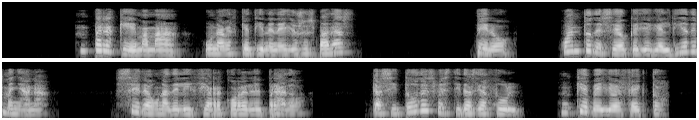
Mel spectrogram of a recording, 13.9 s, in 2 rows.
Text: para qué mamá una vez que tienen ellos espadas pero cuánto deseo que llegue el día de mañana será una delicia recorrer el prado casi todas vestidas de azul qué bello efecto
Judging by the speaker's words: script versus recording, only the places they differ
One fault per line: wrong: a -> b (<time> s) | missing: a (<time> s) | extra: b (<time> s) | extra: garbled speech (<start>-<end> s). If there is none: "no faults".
no faults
